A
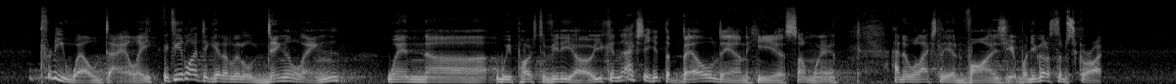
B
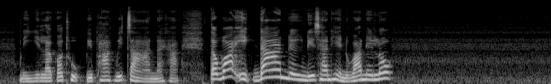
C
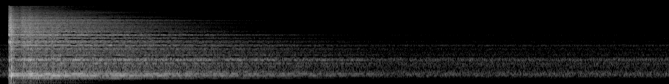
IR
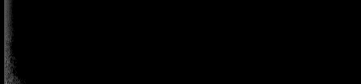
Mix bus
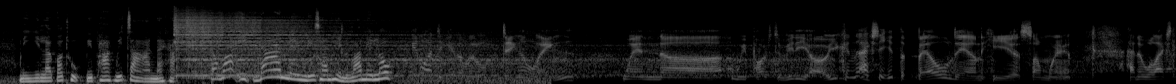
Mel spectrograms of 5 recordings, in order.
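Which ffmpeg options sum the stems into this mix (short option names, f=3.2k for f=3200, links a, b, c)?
-filter_complex "[0:a]lowpass=f=4.9k:w=0.5412,lowpass=f=4.9k:w=1.3066,alimiter=limit=-21.5dB:level=0:latency=1:release=341,highpass=1.1k,adelay=2350,volume=-2dB,asplit=3[a][b][c];[a]atrim=end=3.48,asetpts=PTS-STARTPTS,afade=t=out:st=3.476:d=0.004:c=hsin[d];[b]atrim=start=3.48:end=4.12,asetpts=PTS-STARTPTS,volume=0[e];[c]atrim=start=4.12,asetpts=PTS-STARTPTS,afade=t=in:d=0.004:c=hsin[f];[d][e][f]concat=n=3:v=0:a=1[g];[1:a]volume=-7.5dB[h];[2:a]adelay=1650,volume=-3dB[i];[g][h][i]amix=inputs=3:normalize=0,equalizer=f=500:t=o:w=0.23:g=-14.5,alimiter=limit=-23.5dB:level=0:latency=1:release=354"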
